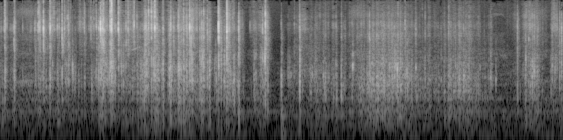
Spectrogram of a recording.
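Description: Plastic pouch of dried cranberries crinkling and crackling as it is opened and tipped to pour the berries out, in irregular bursts that die down near the end.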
